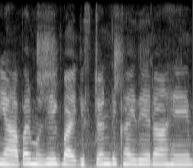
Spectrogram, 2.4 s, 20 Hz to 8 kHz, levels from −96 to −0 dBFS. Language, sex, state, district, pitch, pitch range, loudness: Hindi, female, Chhattisgarh, Rajnandgaon, 235 Hz, 230-240 Hz, -12 LUFS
